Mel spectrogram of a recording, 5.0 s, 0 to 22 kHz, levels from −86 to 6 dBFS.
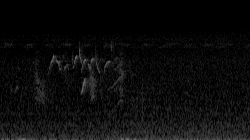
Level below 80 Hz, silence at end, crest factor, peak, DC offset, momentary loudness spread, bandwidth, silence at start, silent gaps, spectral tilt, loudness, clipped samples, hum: -70 dBFS; 0 s; 22 dB; -34 dBFS; under 0.1%; 12 LU; 16.5 kHz; 0 s; none; -1.5 dB/octave; -55 LUFS; under 0.1%; none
